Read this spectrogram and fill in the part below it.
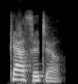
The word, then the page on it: catheter: Indian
